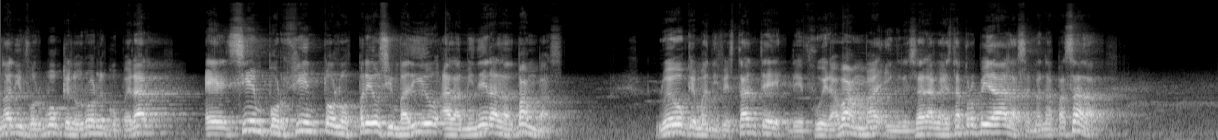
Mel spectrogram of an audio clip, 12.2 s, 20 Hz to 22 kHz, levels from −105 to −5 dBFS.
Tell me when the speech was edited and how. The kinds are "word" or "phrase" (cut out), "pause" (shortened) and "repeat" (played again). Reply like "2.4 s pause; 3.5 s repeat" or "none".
none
